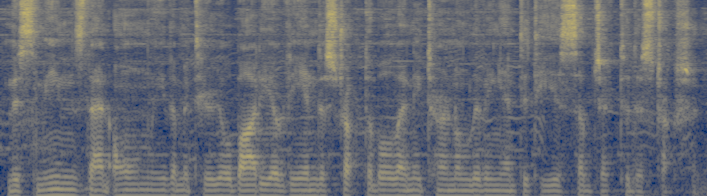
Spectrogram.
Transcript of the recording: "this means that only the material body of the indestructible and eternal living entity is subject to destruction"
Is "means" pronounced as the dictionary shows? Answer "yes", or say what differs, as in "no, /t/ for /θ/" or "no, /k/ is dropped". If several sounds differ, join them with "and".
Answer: yes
